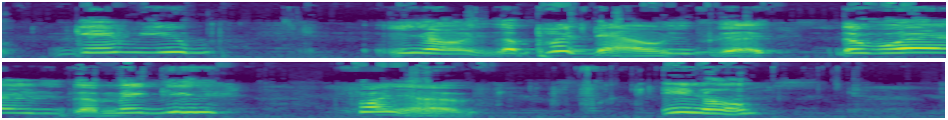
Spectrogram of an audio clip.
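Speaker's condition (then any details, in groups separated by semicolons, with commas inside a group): Cerebral palsy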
